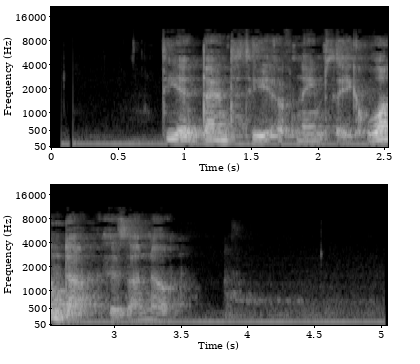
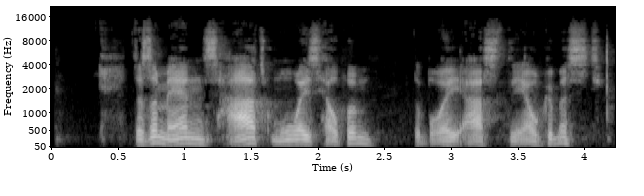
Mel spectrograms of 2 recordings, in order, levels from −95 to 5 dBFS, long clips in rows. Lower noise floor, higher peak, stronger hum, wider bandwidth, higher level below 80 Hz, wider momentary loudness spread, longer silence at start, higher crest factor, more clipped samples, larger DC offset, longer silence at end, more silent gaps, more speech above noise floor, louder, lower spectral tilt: about the same, -49 dBFS vs -47 dBFS; second, -6 dBFS vs -2 dBFS; neither; second, 11 kHz vs 14.5 kHz; second, -72 dBFS vs -66 dBFS; first, 26 LU vs 17 LU; second, 0.1 s vs 0.35 s; about the same, 24 dB vs 22 dB; neither; neither; about the same, 0 s vs 0.1 s; neither; about the same, 22 dB vs 22 dB; second, -28 LUFS vs -24 LUFS; about the same, -4.5 dB/octave vs -3.5 dB/octave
